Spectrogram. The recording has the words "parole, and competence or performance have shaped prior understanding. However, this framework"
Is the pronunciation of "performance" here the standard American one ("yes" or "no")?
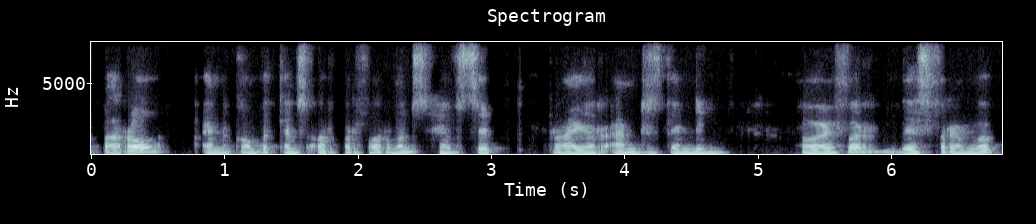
yes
